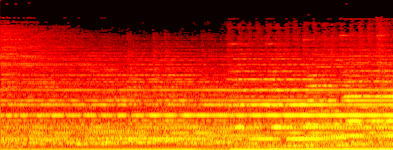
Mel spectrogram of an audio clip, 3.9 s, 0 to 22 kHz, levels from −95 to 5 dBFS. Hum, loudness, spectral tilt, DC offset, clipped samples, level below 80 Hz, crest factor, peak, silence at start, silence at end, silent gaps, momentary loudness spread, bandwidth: none; -20 LUFS; -5.5 dB/octave; 4%; under 0.1%; -42 dBFS; 16 dB; -4 dBFS; 0 s; 0 s; none; 8 LU; 13.5 kHz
